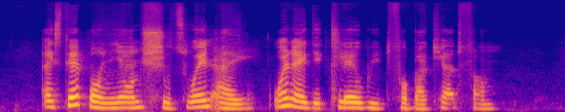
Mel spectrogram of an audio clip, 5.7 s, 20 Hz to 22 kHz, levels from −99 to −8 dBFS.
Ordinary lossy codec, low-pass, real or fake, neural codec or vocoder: none; 19.8 kHz; fake; codec, 44.1 kHz, 2.6 kbps, DAC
